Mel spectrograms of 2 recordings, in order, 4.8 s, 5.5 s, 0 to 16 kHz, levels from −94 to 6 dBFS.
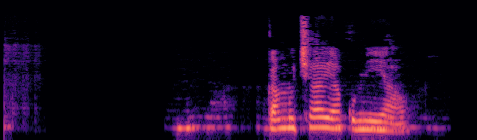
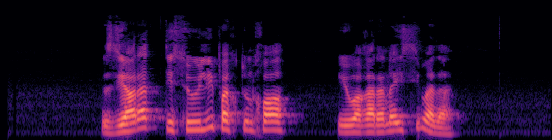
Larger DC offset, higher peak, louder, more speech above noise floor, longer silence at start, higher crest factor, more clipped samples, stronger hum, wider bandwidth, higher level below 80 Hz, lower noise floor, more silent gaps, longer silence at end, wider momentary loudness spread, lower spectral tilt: neither; about the same, -6 dBFS vs -6 dBFS; first, -21 LUFS vs -24 LUFS; first, over 70 dB vs 49 dB; first, 1.75 s vs 1 s; about the same, 18 dB vs 20 dB; neither; neither; first, 11.5 kHz vs 9.2 kHz; about the same, -74 dBFS vs -78 dBFS; first, under -90 dBFS vs -72 dBFS; neither; second, 0.7 s vs 1 s; first, 20 LU vs 13 LU; about the same, -5.5 dB/octave vs -6.5 dB/octave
